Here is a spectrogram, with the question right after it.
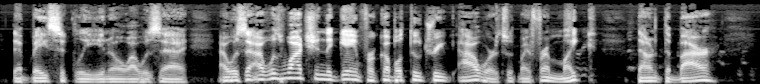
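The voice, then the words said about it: Put-on heavy Chicago accent. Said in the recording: “the Chicago accent is a very hardcore accent ... it's a very hard accent on your ear ... that's what Chicago people sound like ... When I do that accent for people in London, they think it's the worst Irish accent”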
